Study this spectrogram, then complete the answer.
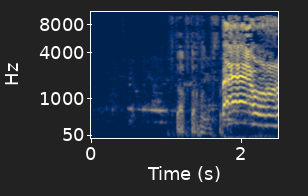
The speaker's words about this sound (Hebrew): איך אתה מצמיד פרסומת לעז, קול של עז מייללת?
